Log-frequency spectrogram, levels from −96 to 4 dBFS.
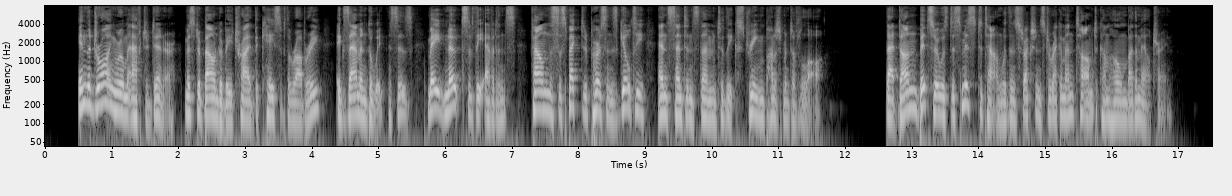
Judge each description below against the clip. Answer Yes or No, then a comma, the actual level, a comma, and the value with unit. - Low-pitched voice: Yes, low, 130 Hz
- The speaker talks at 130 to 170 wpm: No, average, 190 wpm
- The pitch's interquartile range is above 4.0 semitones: Yes, average, 4.7 semitones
